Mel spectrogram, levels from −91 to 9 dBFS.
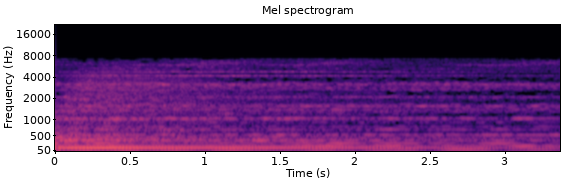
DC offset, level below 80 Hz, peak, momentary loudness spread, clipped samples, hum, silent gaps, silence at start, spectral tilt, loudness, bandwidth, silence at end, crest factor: under 0.1%; -50 dBFS; -22 dBFS; 10 LU; under 0.1%; none; none; 0 s; -5.5 dB/octave; -37 LUFS; 8 kHz; 0 s; 14 dB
